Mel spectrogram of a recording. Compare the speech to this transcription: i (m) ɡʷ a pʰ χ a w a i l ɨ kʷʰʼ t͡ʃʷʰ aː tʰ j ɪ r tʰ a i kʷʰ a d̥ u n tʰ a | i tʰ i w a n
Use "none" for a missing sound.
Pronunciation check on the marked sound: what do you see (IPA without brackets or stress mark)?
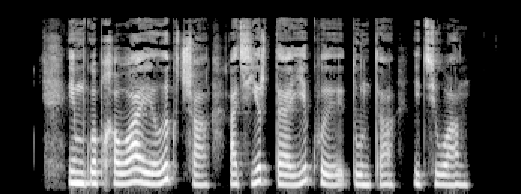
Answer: m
